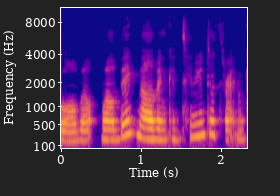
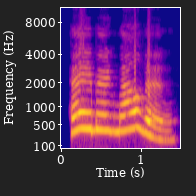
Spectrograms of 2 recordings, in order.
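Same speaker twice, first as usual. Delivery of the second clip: high, loud, slow call; a boy calling out across the scene; shout; 10 semitones higher, 10 dB louder, slower than usual. Acted. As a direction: yell to get his attention. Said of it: "shouted George, huffing and puffing".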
